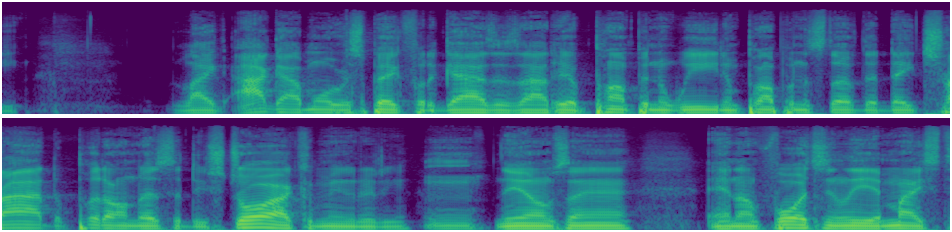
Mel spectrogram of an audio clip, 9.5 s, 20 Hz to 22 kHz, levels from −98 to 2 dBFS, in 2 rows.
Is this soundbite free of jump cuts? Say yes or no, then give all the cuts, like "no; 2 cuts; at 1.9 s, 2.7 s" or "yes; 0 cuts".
yes; 0 cuts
